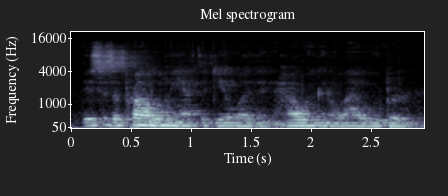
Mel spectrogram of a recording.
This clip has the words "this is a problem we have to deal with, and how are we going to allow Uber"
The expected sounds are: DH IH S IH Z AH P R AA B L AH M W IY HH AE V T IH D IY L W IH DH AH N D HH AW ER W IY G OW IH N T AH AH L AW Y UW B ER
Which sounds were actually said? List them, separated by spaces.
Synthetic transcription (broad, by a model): DH IH S IH Z AH P R AA B L AH M W IY HH AE F T IH D IY L W IH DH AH N HH AW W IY G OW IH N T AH AH L AW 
